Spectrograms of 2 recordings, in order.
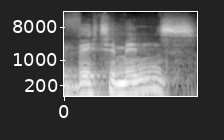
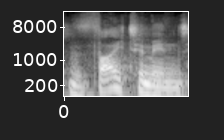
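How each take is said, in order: First: It is said with a British pronunciation. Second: It is said with an American pronunciation. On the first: The speaker calls it wrong. "that is the British pronunciation" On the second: The speaker calls it right. "I'm using the American pronunciation"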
